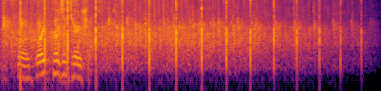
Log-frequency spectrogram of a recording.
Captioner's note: applause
